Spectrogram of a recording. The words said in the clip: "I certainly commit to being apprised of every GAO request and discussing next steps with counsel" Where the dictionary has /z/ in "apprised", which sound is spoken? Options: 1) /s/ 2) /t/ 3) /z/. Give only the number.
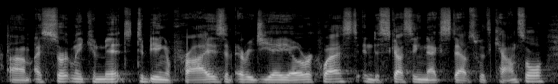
3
